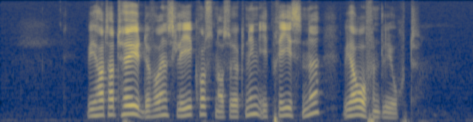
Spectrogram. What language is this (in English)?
Norwegian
